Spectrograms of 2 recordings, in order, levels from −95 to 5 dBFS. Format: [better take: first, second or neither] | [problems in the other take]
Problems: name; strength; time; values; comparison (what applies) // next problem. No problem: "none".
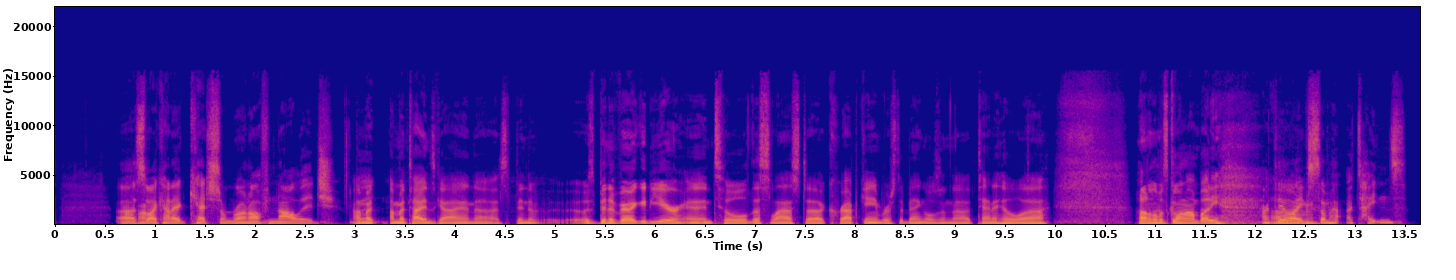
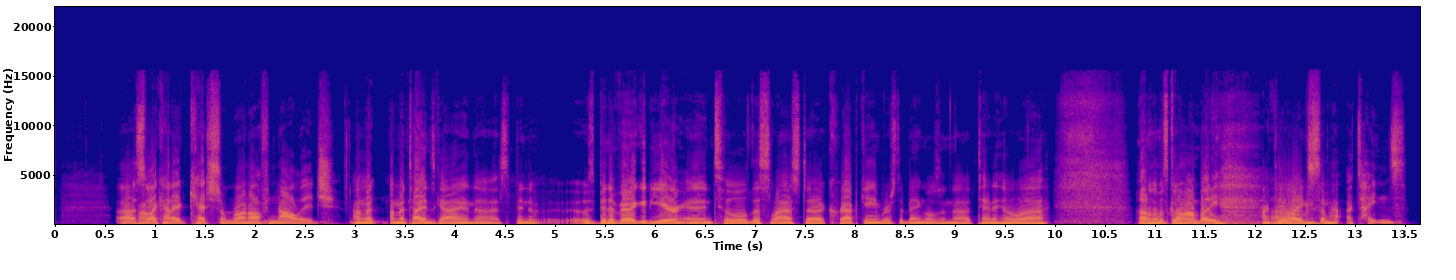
first | distortion; slight; 10 dB below the speech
